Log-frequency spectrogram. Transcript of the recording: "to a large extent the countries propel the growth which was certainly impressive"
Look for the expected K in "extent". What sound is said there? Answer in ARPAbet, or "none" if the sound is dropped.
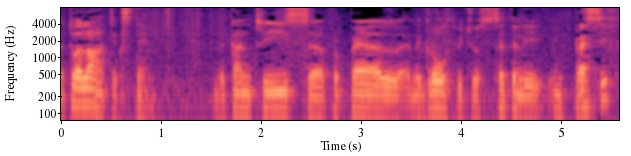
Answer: K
